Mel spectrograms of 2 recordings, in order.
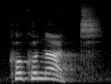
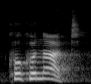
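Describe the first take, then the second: No difference in how they are said.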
